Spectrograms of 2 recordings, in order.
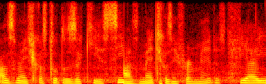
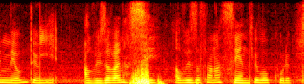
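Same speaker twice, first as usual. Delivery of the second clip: stunned realization; 8 dB louder than usual. Retold or imitated. Shock at the crowd in the room.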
